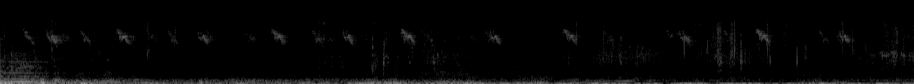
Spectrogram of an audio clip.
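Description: A bird chirping over and over in short, high, falling notes, about three a second, with a few gaps near the end. A low hum cuts off just after the start, and a low rumble continues underneath.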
